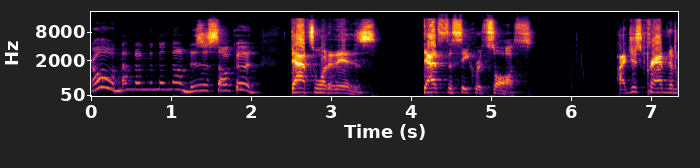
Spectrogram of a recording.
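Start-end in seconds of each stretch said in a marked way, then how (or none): 0.0-2.1 high, soft playful gobbling voice; munch happily in a small high voice; mock delighted munching. Acting out tasting flavored water, mock delighted munching. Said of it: "and then it's like".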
